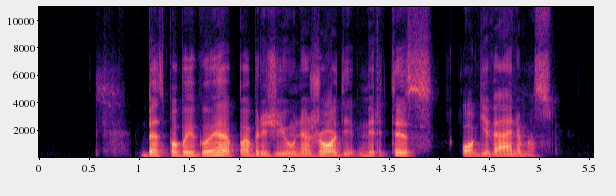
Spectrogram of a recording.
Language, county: Lithuanian, Vilnius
